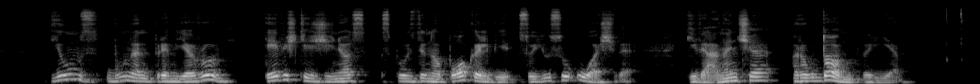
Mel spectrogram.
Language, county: Lithuanian, Utena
